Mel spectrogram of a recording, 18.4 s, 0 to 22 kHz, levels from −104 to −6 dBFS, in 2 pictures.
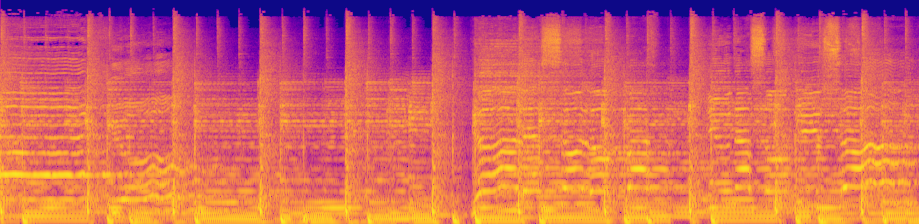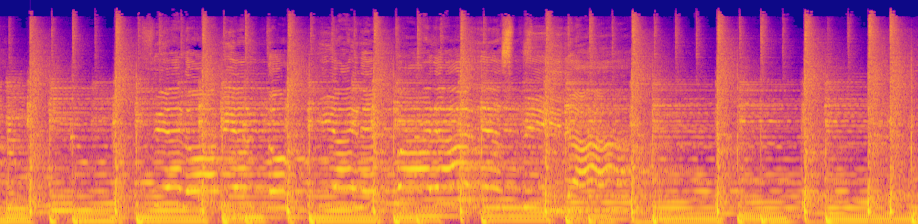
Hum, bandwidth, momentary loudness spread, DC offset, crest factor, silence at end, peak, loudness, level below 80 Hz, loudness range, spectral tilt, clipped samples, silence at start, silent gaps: none; 18.5 kHz; 5 LU; under 0.1%; 14 dB; 0 s; 0 dBFS; -14 LUFS; -24 dBFS; 3 LU; -4 dB/octave; under 0.1%; 0 s; none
